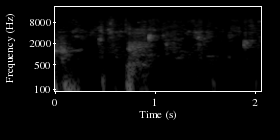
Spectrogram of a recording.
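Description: Near silence in a pause between speech, with a few faint, brief sounds.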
